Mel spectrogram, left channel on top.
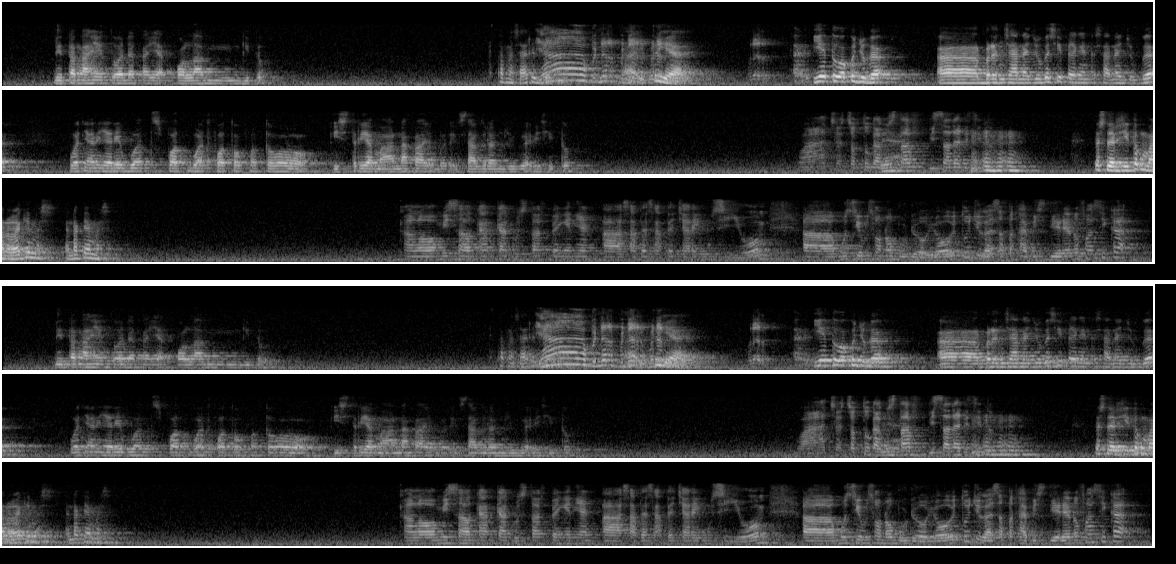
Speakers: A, on the left; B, on the right.
A: di tengahnya itu ada kayak kolam gitu. Taman Sari bukan
B: Ya,
A: sih Mas?
B: bener, bener,
A: Nah itu
B: bener,
A: ya.
B: bener.
A: Iya tuh aku juga eh, berencana juga sih pengen ke sana juga buat nyari-nyari buat spot buat foto-foto istri sama anak lah buat Instagram juga di situ.
B: Wah, cocok tuh Kak
A: Ya.
B: Gustaf. Bisa lah di
A: mm, mm,
B: situ.
A: mm. Terus dari situ kemana lagi Mas? Enaknya Mas?
B: Kalau misalkan Kak Gustaf pengen yang eh, santai-santai cari museum, eh, Museum Sono Budoyo itu juga sempat habis direnovasi, Kak.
